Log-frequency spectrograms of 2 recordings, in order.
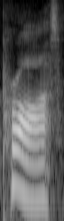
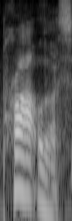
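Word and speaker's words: πραΰς: of the week is uh praus not PR not Pros but prus and in in a in the next slide I'm going to show you why we're pronouncing it that way it's an adjective it's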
